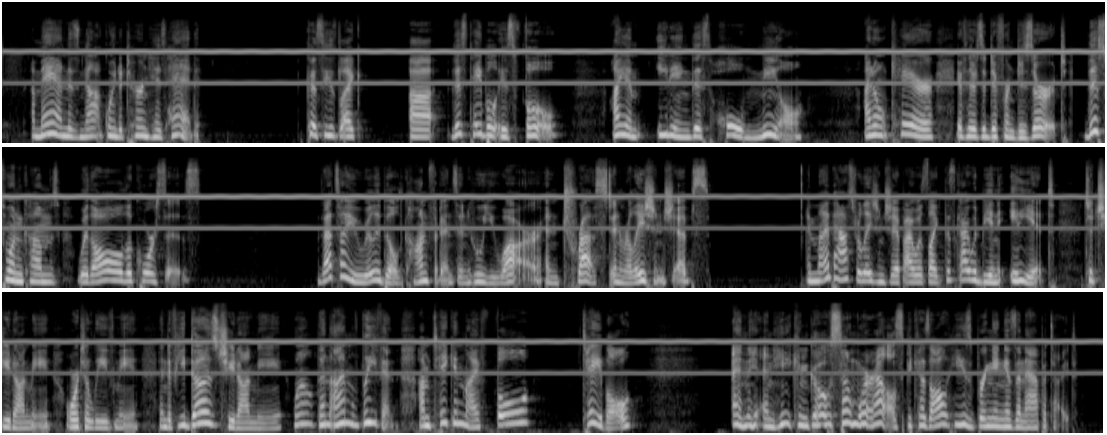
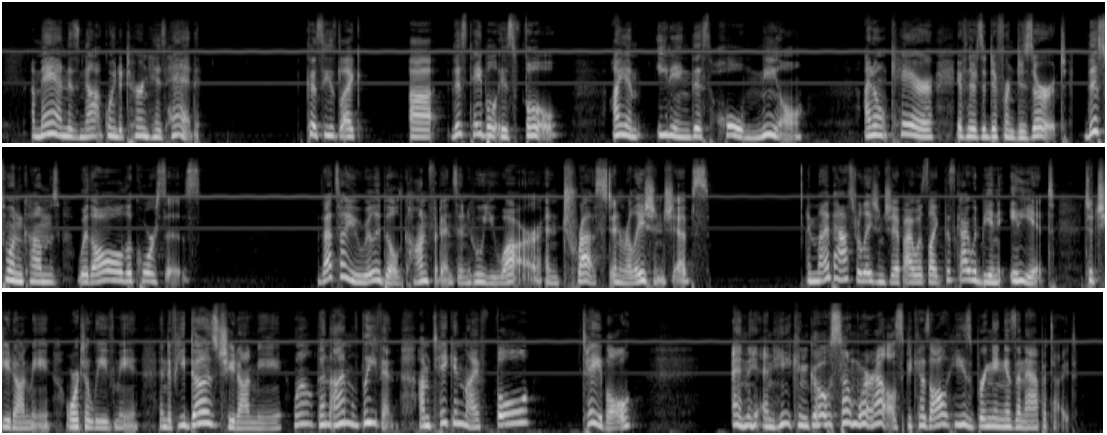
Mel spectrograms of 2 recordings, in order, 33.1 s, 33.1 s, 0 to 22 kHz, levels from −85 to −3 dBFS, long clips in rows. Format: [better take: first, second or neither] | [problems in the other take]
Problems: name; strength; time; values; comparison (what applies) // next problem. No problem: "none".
second | high-pitched whine; loud; throughout; 5 kHz, 5 dB below the speech; faint in the second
